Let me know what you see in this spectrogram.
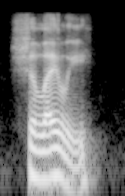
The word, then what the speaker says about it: shillelagh: It is pronounced shillelagh. I was very off base.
